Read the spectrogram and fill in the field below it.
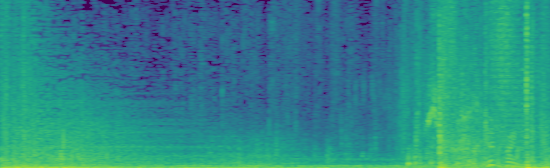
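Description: A Confringo fire spell in Hogwarts Legacy bursting into a rumbling explosion, heavy low crackle that swells near the end under faint game ambience and some talk.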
